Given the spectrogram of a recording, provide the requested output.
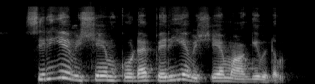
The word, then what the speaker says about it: sang: இப்ப பிளட்னு போட்டா பிளட்டுக்கு வந்து பிரெஞ்சுல சான் தான், அதுவும் SANG. அப்போ 3 ஸ்பெல்லிங் ஒரே உச்சரிப்பு. SANG சா அப்படின்னா பிளட், CENT சான்னா 100, அதுவும் வந்து அதே உச்சரிப்பு.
